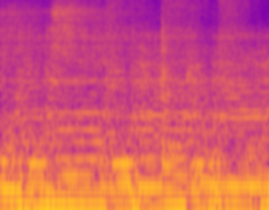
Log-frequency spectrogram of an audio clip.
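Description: Hardcore punk band playing live at full volume: distorted electric guitars and bass over drums with regular cymbal and snare hits.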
